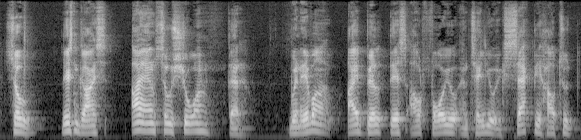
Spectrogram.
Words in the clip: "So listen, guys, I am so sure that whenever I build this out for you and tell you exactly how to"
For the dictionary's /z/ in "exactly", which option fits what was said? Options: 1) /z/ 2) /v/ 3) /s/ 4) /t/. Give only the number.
3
